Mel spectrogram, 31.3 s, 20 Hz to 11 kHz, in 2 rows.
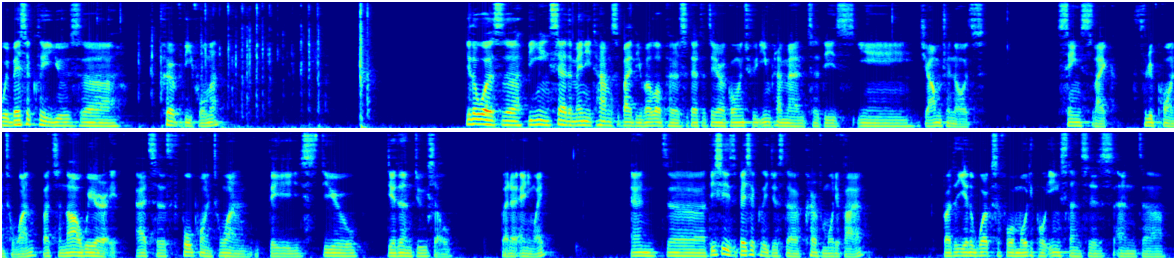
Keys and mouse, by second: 0.6 click, 0.8 middle click, 1.3 click, 2.0 ctrl+a, 8.7 middle click, 11.5 click, 13.0 click, 13.1 middle click.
